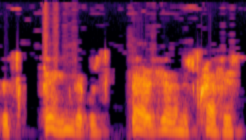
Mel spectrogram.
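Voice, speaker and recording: A woman's voice: mid-range voice, fairly quick, husky, close to an everyday voice. An actress playing an earnest, uneasy young woman painter, on an old lo-fi radio broadcast. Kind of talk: 1940s radio acting.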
